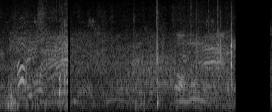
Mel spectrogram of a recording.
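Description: Scattered voices of players and spectators calling out at a baseball field, with two sharp knocks in the second half. The sound cuts off suddenly about three and a half seconds in.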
